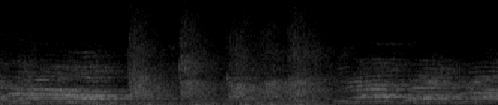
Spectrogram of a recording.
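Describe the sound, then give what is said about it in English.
A wrestling crowd chants "Champagne rules" in unison while clapping along in a steady rhythm, four or five sharp claps landing under the sustained voices. “And the crowd is chanting Champagne rules.”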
